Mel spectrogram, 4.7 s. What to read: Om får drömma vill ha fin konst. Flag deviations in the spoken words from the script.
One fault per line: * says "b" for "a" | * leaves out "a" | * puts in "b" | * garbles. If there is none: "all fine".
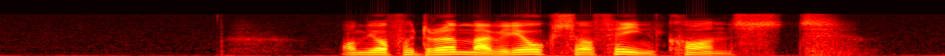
* puts in "jag"
* puts in "jag också"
